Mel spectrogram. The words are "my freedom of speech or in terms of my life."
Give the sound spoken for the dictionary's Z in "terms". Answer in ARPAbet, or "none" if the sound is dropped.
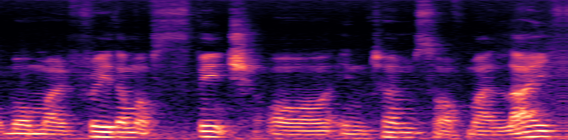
S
